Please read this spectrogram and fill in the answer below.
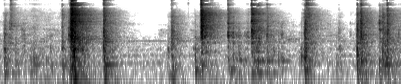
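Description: The lid of a Gourmia electric pressure cooker being twisted and pushed onto its base, giving a string of plastic-and-metal clacks, knocks and creaks, the loudest about a second in and another about two seconds in. The lid is hard to seat and does not lock on easily.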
